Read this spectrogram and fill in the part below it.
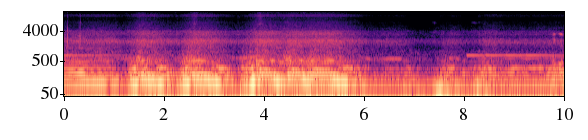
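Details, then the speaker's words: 2009 Chevy HHR 2.4L, found out of oil from a failed PCV system, first start after refill: revs hold clean, then stumble and sag as rpm drops; suspected stuck cam actuator, later actuators replaced. "I think we might have a stuck cam actuator because we run good at higher RPMs. As soon as we start to drop down here, oh, nope."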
